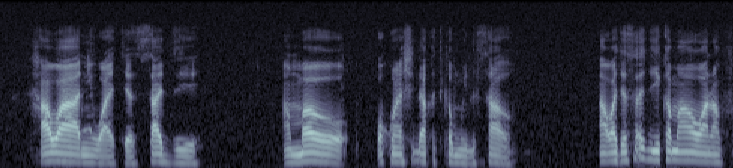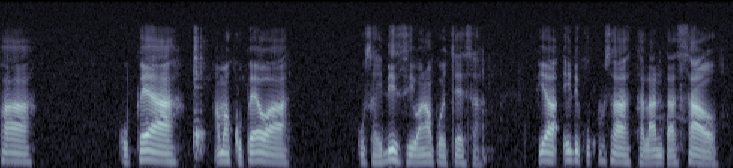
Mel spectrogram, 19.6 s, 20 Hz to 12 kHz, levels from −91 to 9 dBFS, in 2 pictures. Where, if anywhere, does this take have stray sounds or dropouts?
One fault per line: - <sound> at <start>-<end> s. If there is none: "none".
none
